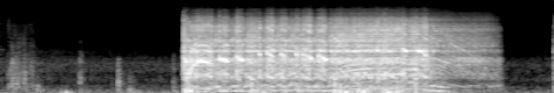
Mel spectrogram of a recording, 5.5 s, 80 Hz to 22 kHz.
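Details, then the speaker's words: 1985 Honda Civic parked 16 years, with about 17-year-old fuel in the tank, fresh oil, and fuel poured down the carburetor: it cranks, fires and runs unevenly for about three seconds, then dies; starts on carburetor prime, fuel delivery problem suspected. "That is unbelievable. It ran. It just started."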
